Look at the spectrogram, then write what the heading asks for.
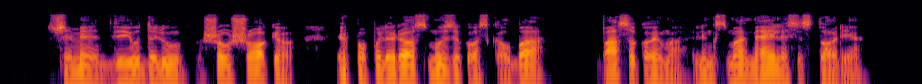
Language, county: Lithuanian, Alytus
